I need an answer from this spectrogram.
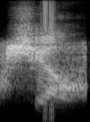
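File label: "Shell", English; Callsign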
